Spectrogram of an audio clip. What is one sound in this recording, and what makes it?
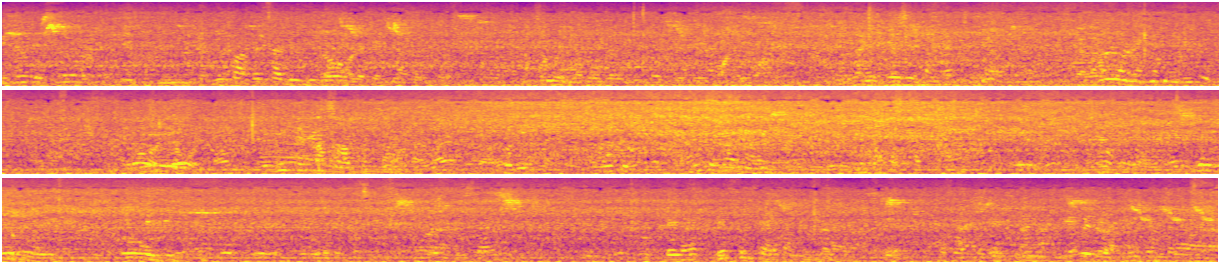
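A middle-aged man speaks with animation outdoors at close range.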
